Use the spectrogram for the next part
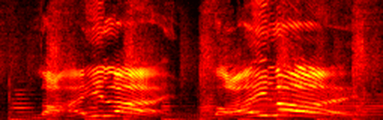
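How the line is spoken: Loud shouting. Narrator (Chinese): 那个声音大叫着

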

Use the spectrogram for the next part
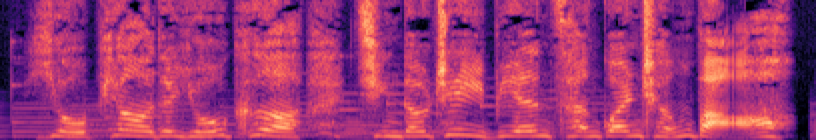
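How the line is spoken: Loud calling voice. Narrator (Chinese): 尽可能地提高声音喊道

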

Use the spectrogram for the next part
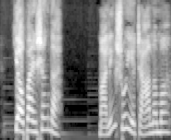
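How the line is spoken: Surprised happy shout. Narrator (Chinese): 荷西很意外又高兴，大叫

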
